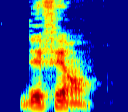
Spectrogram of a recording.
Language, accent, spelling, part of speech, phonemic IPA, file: French, France, déférent, adjective, /de.fe.ʁɑ̃/, LL-Q150 (fra)-déférent.wav
- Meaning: deferential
